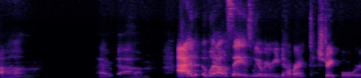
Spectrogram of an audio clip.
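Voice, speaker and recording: A woman with a fairly low pitch, a bright, sharp, animated tone, ordinary pitch variation, big swings in loudness and a fairly slow pace with long, frequent pauses. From Philadelphia, North Philly. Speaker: podcast co-host. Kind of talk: casual chat. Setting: live stream.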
